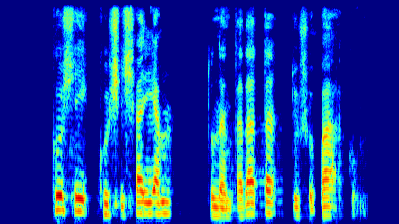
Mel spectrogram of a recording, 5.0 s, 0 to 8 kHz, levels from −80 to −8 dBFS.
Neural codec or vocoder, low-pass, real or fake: vocoder, 44.1 kHz, 128 mel bands, Pupu-Vocoder; 7.2 kHz; fake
